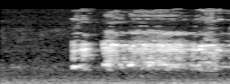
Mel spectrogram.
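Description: A faint animal call about two-thirds of a second in: a short note, then a longer held note lasting over a second.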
